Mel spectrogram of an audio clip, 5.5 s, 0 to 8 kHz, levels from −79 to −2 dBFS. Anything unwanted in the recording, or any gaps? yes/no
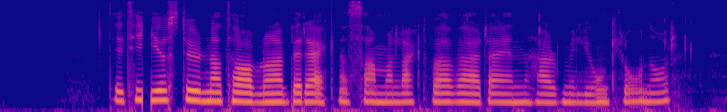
yes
